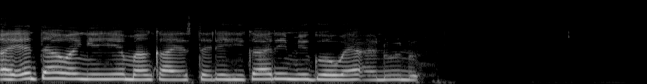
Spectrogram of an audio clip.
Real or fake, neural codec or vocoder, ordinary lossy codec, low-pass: real; none; none; none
